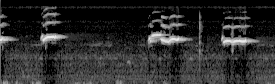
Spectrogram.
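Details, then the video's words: Talking parrot giving four loud, clear whistled notes, each about half a second long, level or slightly wavering, spaced by short pauses, with faint low knocks in the background. "talking parrot bird,parrot ki awazz"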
